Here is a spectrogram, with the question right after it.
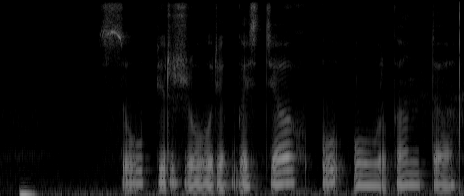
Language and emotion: Russian, sad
